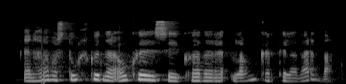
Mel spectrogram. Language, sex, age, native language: Icelandic, female, 40-49, Icelandic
